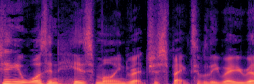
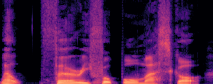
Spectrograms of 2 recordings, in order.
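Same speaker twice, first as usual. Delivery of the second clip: ordinary delivery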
